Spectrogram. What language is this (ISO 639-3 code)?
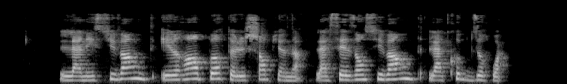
fra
